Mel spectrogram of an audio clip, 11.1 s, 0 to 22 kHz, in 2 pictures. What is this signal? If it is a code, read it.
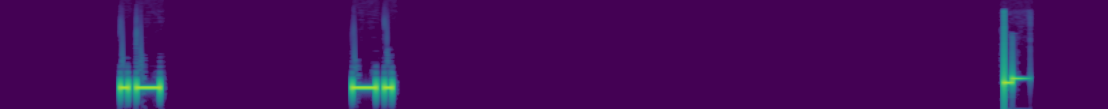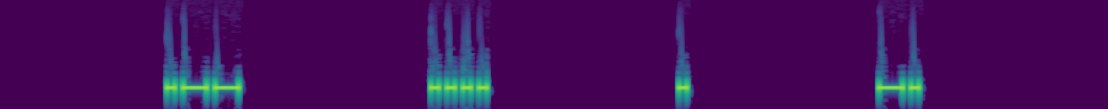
Morse code, heard as a keyed tone, about 30 wpm, spaced as for 8 wpm, 700 Hz. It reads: AN WHEN
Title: 8x Character Spacing - Top 100 Words - 30wpm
